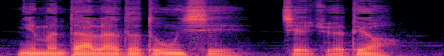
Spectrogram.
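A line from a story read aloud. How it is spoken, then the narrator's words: Flat interjection. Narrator (Chinese): 杨黑淡淡的插了嘴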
